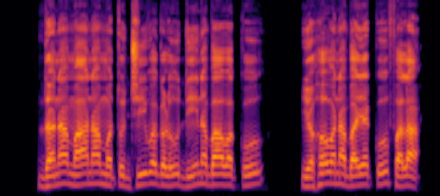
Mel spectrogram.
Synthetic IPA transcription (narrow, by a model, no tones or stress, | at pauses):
d̪ɐnɐmaːnɐmɐt̪ːud͡ʒiːʋɐɡɐɭud̪iːnɐbʱaːʋɐkːu | jeɦɔːʋɐnɐbɐjɐkːupʰɐlɐ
